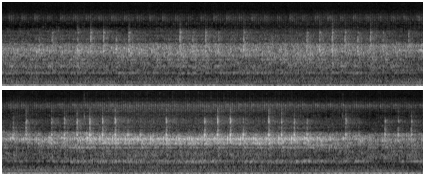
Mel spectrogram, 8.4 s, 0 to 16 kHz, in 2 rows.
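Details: BMW N52B30 inline-six on cold start: a faint irregular tapping about twice per second over a steady idle, which disappears once the engine warms and revs drop to idle. Engine knock on cold start, source not pinned down.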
